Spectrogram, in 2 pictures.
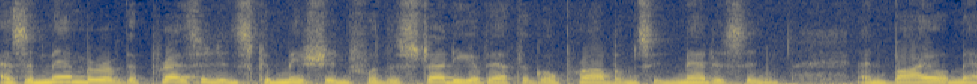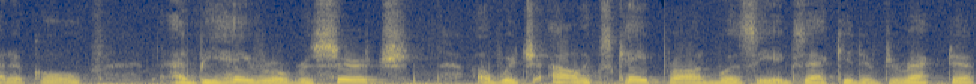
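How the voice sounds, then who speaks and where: A woman speaks at a very fast pace in a medium pitch, with flat, monotone intonation, very even loudness, and noticeable background noise. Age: 80s+. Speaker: sociologist receiving an award. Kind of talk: prepared acceptance speech. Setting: pre-recorded remotely, not present at event. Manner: formal.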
